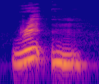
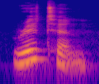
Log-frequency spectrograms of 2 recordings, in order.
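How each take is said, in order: First: The t is a catch in the throat. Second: The t is released with a puff of air. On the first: "this glottal stop" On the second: "a puffy t"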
